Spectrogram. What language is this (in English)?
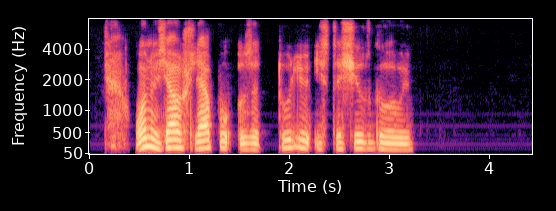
Russian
